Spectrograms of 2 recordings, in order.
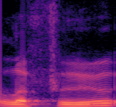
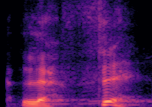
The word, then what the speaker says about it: le feu: It's not le fou, it's le feu. Probably pronounced more like leffe.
